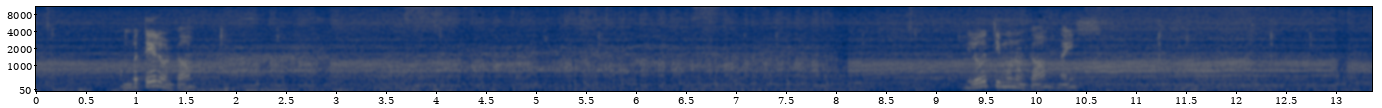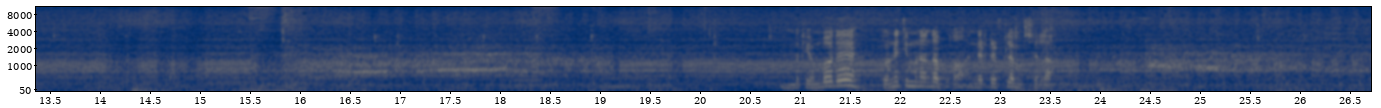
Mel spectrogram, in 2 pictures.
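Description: A car engine roars at high revs.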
